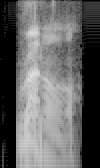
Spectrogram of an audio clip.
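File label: "runnel", British English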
